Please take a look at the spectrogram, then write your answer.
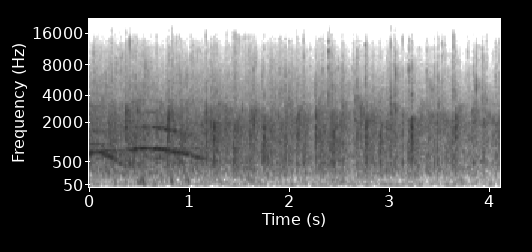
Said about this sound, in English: Can we give God a clap of praise right now?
